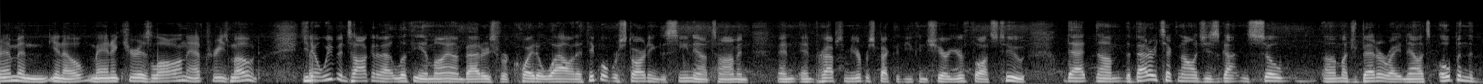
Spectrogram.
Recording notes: Live from the National Hardware Show. Broadcast live from the 2009 National Hardware show in Las Vegas.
